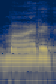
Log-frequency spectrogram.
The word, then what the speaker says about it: Marie: പേര് മദാം മാരി ക്യൂറി മാരിയുടെ ഉച്ചാരണം ഫ്രഞ്ച് ഭാഷയിൽ മാരി എന്നുതന്നെയാണ് പലർക്കും പരിചിതമായ മേരി എന്നത് ആംഗലീകരിക്കപ്പെട്ട ഉച്ചാരണമാണ് ഇന്ത്യയിൽ ഈ ഉച്ചാരണമാണ് പ്രചാരത്തിൽ ഉള്ളത് എന്നാൽ പാശ്ചാത്യ നാടുകളിൽ പ്രത്യേകിച്ചും ശാസ്ത്ര സമ്മേളനങ്ങളിലും മറ്റും അവർ മാരി എന്നെഴുതി മാരി എന്ന് ശരിയായി ഉച്ചരിക്കുന്നു അതുപോലെ മദം എന്ന ഫ്രഞ്ച്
